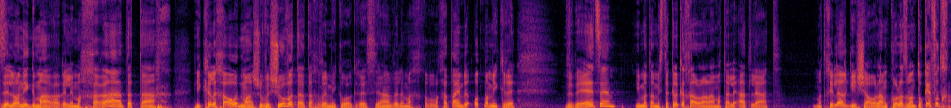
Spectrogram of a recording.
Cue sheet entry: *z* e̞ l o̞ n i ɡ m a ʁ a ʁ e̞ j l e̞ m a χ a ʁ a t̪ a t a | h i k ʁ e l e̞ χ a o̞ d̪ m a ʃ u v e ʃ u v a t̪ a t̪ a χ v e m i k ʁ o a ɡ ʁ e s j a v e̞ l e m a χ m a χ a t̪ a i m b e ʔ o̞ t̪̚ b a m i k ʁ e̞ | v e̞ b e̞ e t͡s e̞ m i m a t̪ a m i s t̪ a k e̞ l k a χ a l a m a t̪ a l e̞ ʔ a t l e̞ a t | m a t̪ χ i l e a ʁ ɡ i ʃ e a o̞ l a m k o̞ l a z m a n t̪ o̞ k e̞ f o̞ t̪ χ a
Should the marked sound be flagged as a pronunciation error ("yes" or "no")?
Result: no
